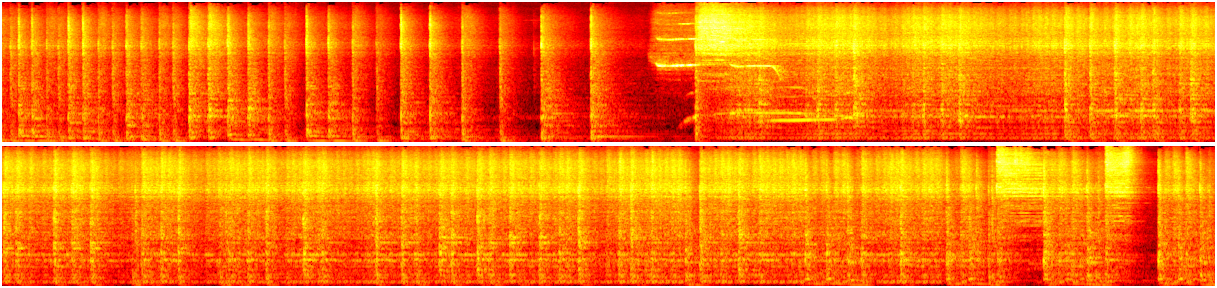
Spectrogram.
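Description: Live rock drum-kit solo on a double-bass-drum kit. The first few seconds are separate hard strokes on drums and bass drums with short gaps between them. From about eight seconds in it turns into dense, continuous rolls under ringing cymbals.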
